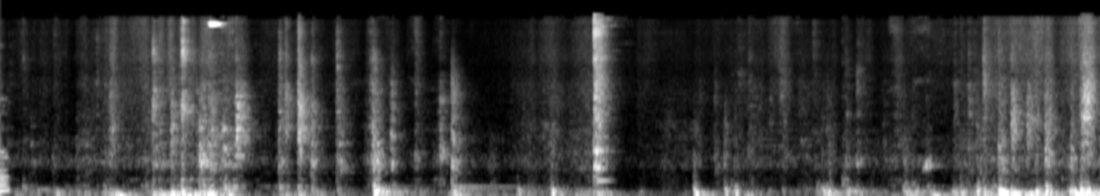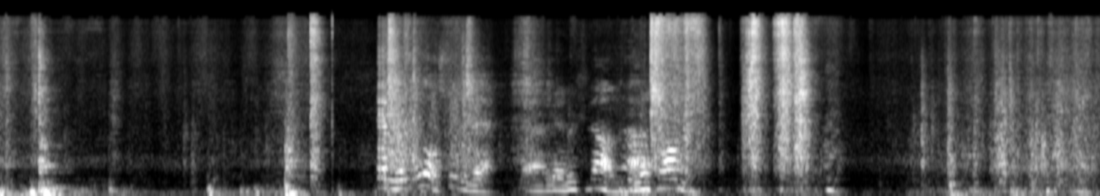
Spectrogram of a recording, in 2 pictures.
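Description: Intermittent knocks, clicks and thuds of train seat cushions being taken off their metal seat frames and handled, with indistinct men's voices in the latter half.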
